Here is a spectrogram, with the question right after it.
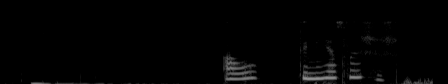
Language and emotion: Russian, neutral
